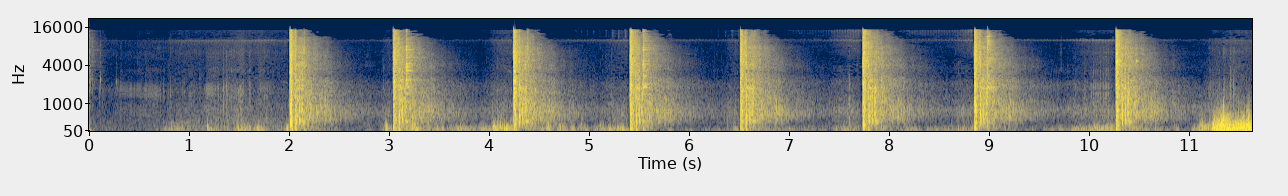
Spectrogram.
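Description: Eight pistol shots from an Armscor Citadel full-size 1911, fired at a steady pace of about one a second, with a slightly longer gap before the last. Each is a sharp crack that trails off in a short echo.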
